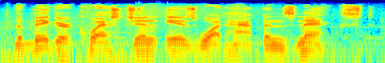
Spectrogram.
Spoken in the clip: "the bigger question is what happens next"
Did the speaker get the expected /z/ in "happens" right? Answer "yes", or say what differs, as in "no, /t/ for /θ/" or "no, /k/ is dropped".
yes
